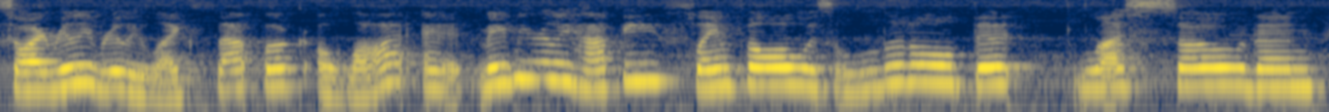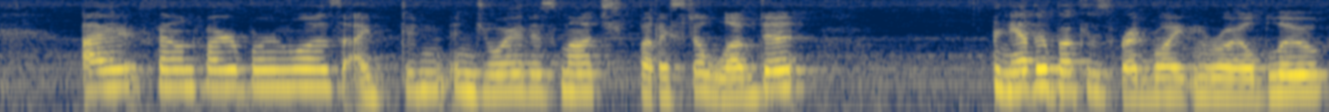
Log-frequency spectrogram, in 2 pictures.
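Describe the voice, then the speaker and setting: A woman with a high voice speaks with ordinary pitch variation over noticeable background noise. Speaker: book youtuber. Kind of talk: casual vlog. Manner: fast.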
